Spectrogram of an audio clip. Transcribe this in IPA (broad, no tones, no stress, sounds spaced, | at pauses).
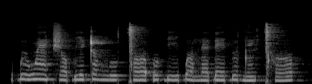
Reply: ɓ ɯ w ɛ̃ t͡ʃ ɤ ɓ i ʈ ɤ ŋ u ǀ ɤ ʔ u ɠ i ɓ ɤ n ɛ ɗ e ɠ ɯ d ẽ ǀʰ ɤ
